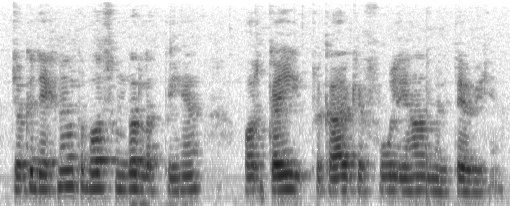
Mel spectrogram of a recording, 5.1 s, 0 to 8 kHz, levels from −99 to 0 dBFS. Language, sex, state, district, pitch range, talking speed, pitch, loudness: Hindi, male, Uttar Pradesh, Budaun, 150-170 Hz, 220 wpm, 155 Hz, -24 LUFS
